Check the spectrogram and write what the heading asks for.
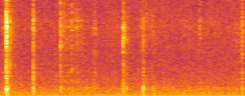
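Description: A few faint, scattered clicks of plastic DVD cases being handled, over a low steady hum.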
